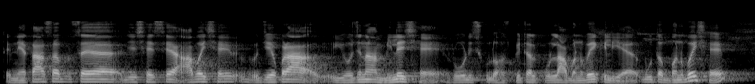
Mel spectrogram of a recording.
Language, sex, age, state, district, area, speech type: Maithili, male, 45-60, Bihar, Madhepura, urban, spontaneous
